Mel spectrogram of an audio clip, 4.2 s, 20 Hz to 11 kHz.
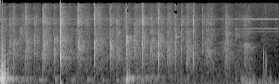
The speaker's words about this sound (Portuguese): Então, declaro eleita essa chapa para dirigir os trabalhos no ano de 2007 e empossada a partir do dia 1º de janeiro de 2007. Uma salva de palmas, então, aos eleitos.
